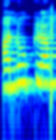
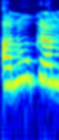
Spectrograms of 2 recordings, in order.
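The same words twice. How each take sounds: First: The vowel after 'an' is short. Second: The vowel after 'an' is long. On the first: The speaker calls it right. "छोटे ऊ की मात्रा चढ़ेगी" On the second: The speaker calls it wrong. "ऊ की मात्रा बहुत देर तक आवाज आ रही है"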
